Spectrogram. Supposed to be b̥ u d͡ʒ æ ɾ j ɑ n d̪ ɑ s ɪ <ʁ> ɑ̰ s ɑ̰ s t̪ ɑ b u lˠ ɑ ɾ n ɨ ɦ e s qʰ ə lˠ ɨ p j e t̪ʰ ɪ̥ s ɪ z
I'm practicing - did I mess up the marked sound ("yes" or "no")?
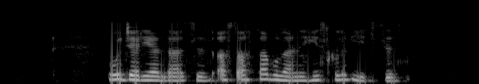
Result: yes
